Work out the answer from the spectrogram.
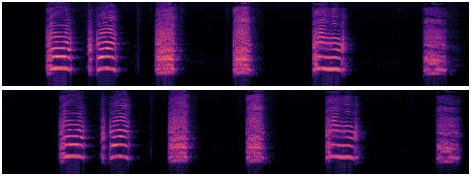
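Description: Domestic white geese honking: about a dozen short honks at uneven intervals, a few of them in quick pairs, with silence between calls.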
